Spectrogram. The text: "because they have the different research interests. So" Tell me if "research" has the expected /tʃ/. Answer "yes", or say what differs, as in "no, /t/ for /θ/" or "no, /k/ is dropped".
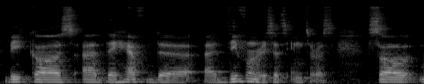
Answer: no, /s/ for /tʃ/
